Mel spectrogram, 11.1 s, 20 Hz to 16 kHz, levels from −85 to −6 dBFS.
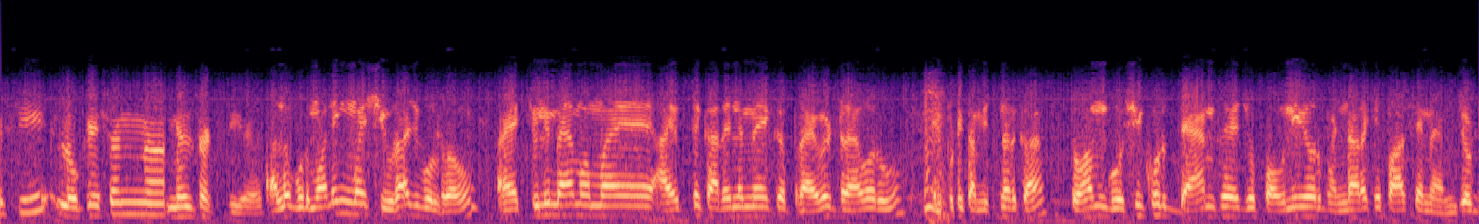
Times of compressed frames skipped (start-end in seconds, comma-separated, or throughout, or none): none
